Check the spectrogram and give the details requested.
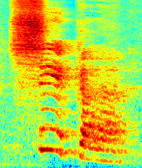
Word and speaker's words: xícara: Xícara. Xi é a sílaba tônica.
